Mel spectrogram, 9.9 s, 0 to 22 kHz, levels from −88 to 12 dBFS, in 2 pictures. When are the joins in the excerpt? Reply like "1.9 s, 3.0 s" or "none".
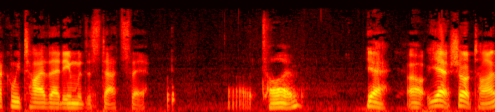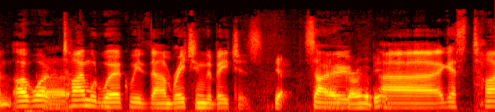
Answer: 2.6 s, 7.9 s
